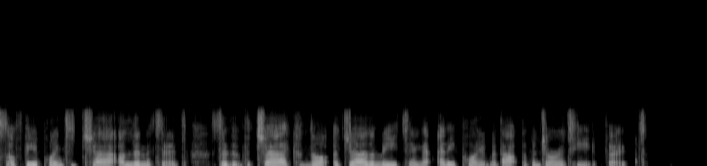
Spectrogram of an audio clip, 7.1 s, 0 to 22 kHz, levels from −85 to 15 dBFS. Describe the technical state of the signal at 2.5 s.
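At 2.5 s, as throughout, the speech passes through an AMR wideband (HD Voice) codec at what sounds like its lowest rate, around 6.6 kbit/s, leaving it rough, raspy and empty above 7.2 kHz.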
